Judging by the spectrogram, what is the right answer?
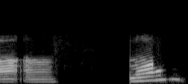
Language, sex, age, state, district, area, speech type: Assamese, male, 18-30, Assam, Dhemaji, rural, conversation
